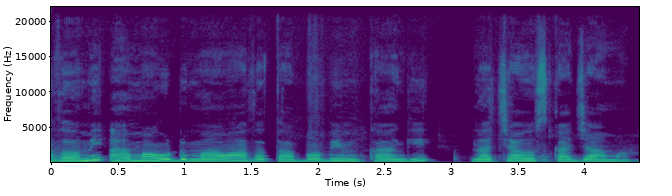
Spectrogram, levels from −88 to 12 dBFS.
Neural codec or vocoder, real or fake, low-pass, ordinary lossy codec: vocoder, 44.1 kHz, 128 mel bands, Pupu-Vocoder; fake; none; none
